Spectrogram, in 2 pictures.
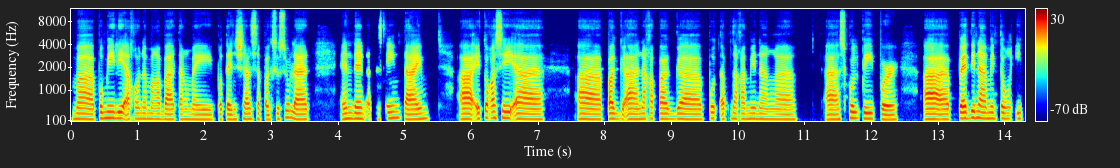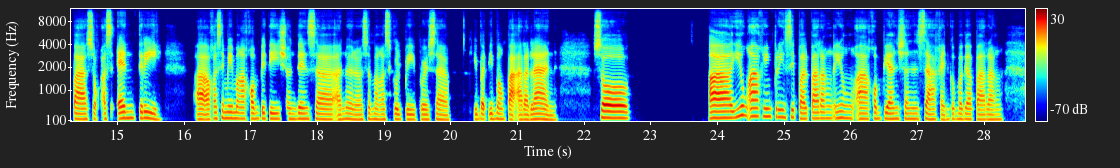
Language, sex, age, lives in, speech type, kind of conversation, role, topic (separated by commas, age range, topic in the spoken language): Filipino, female, 45-49, Philippines, conversation, advice, user, Paano ko mapapaunlad ang kumpiyansa ko sa pagtanggap ng papuri?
